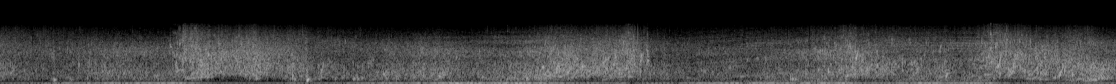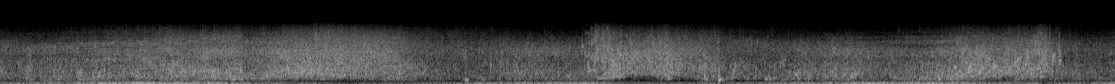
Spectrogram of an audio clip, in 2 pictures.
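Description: Sea surf washing onto the shore, the wash swelling and fading every few seconds over a steady low rumble.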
